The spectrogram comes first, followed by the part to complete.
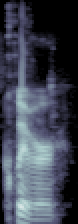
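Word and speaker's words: Cuivre: No, it looks like Curve, but it's pronounced Quiver.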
